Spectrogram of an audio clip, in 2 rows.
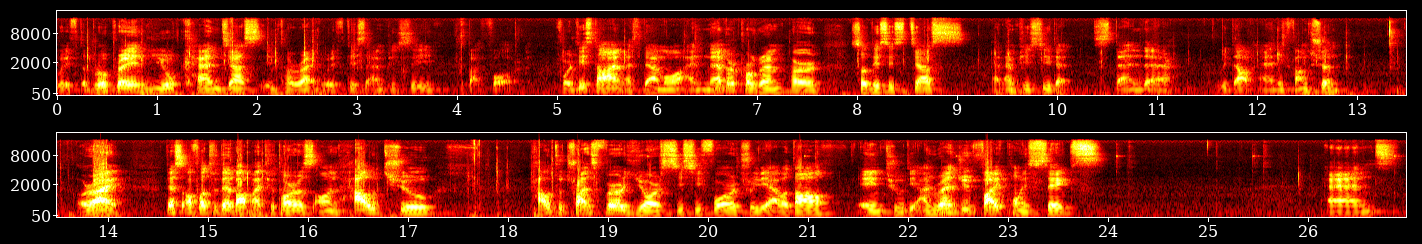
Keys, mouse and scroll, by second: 0.0-3.2 typing, 7.4 w, 8.5 a, 9.4 s, 10.2 s, 12.4-18.7 typing, 19.4 click, 19.5-21.1 drag, 21.1 click, 22.5 click, 22.8 click, 24.1 click, 25.5 click, 26.9 click.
